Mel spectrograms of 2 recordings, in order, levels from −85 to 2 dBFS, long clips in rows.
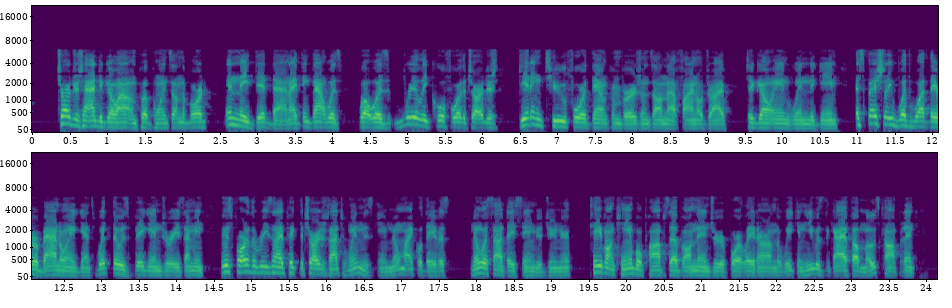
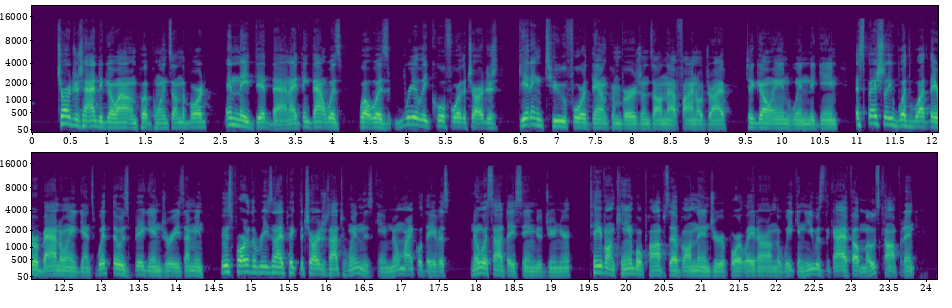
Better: second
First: garbled, watery; badly; nothing above 6 kHz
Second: none

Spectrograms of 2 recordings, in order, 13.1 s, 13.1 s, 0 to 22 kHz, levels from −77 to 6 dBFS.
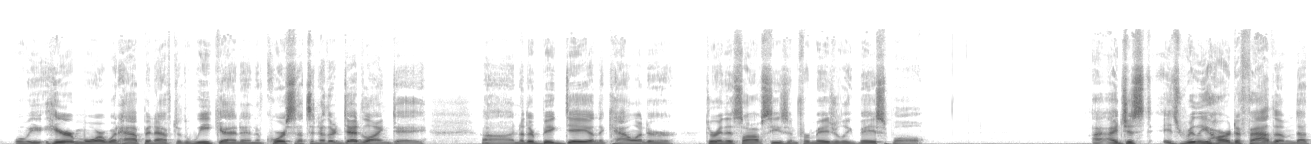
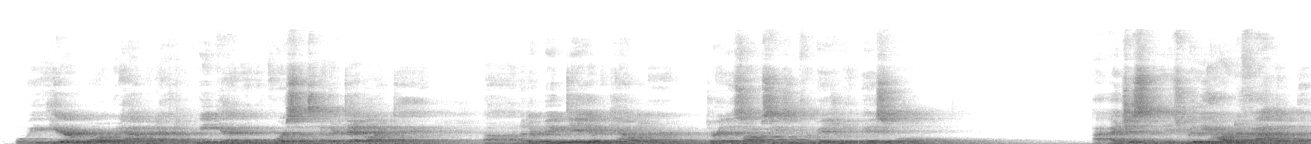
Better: first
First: none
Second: room echo; strong; dies away in 2.3 s // off-mic speech; far

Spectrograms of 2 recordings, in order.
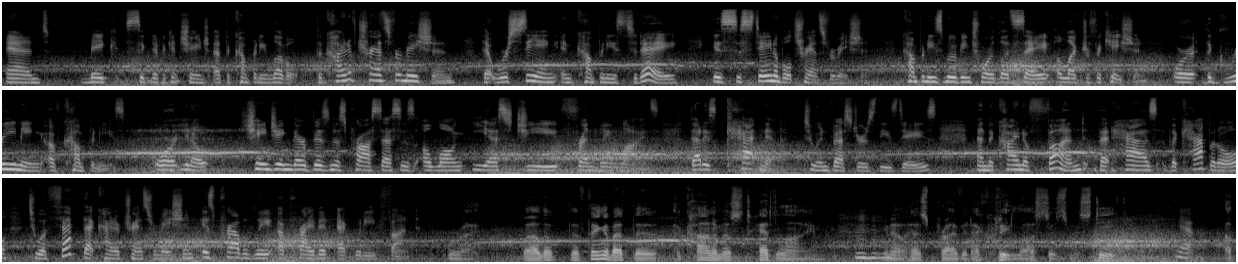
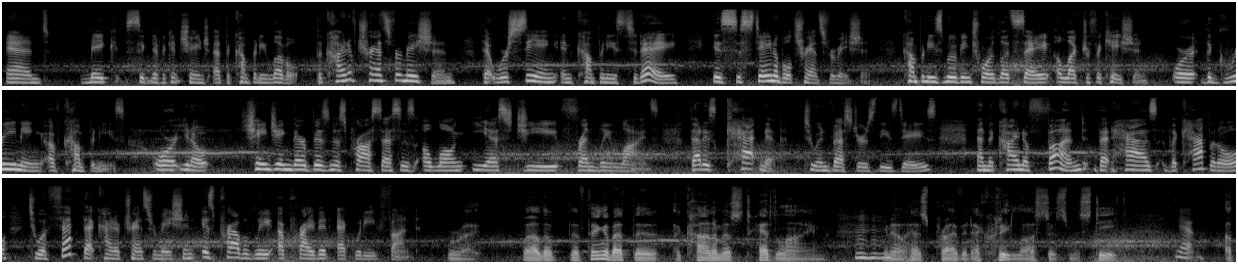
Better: second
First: wind noise on the microphone; heavy; 3 dB below the speech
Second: wind noise on the microphone; occasional gusts; 15 dB below the speech

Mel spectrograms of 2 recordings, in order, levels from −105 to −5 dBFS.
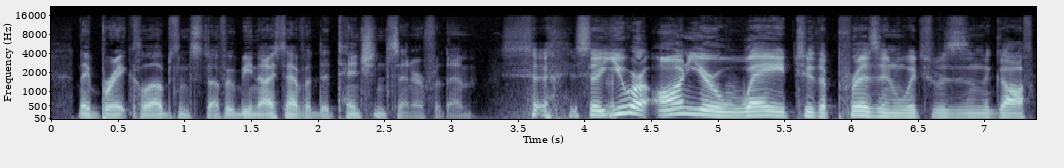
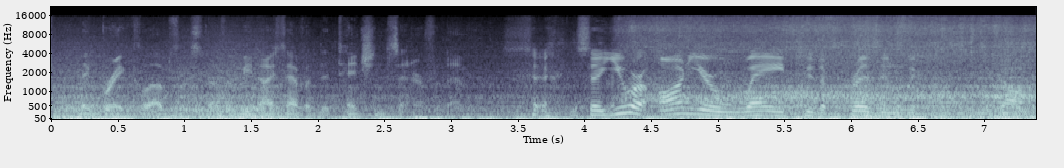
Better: first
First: none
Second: wind in the background; very loud; throughout; 1 dB above the speech

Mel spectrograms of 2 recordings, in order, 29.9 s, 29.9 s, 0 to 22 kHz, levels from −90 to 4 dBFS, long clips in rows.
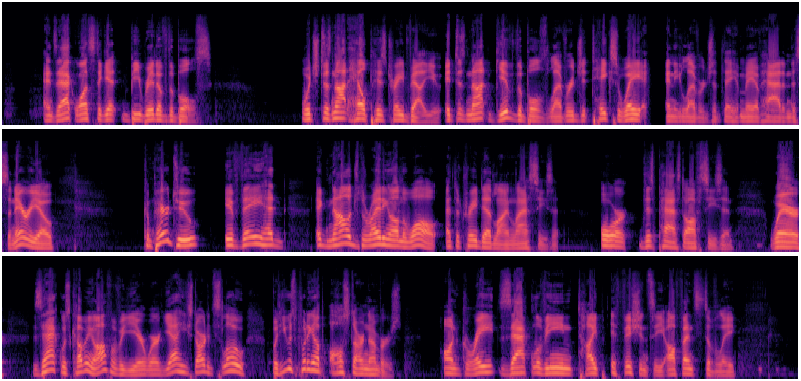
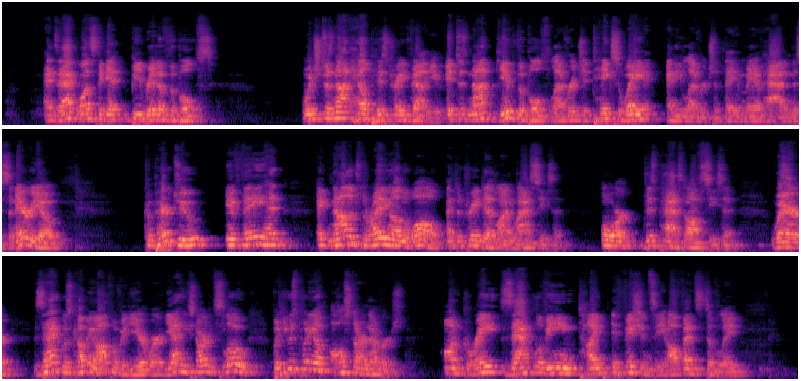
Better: first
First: none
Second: off-mic speech; far // room echo; slight; dies away in 0.3 s

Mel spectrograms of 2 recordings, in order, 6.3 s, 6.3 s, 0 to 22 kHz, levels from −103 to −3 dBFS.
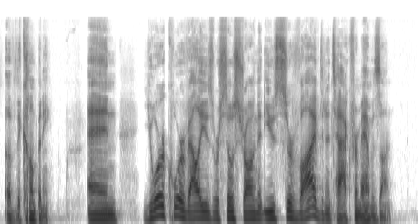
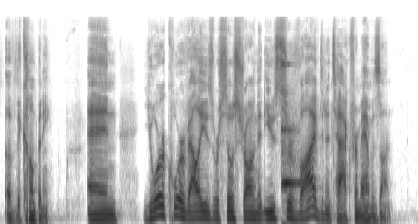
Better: first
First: none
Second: doorbell; loud; at 4 s; peak level with the speech

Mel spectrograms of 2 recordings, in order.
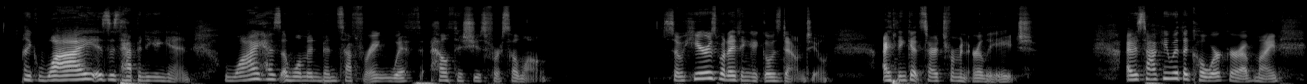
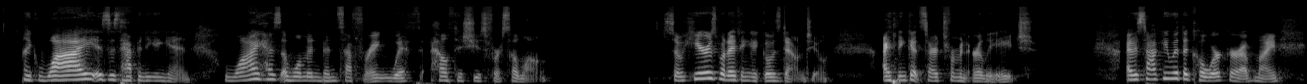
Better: first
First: none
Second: garbled, watery; slightly; nothing above 16 kHz

